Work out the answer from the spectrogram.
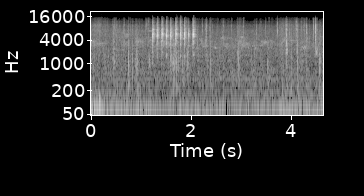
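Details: Budgerigars in a breeding colony: a quick run of bright, evenly spaced high chirps lasting under a second, then scattered softer twitters over a rumbling low background.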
